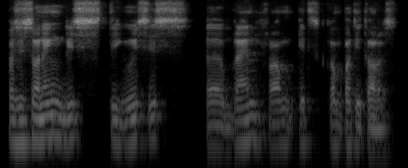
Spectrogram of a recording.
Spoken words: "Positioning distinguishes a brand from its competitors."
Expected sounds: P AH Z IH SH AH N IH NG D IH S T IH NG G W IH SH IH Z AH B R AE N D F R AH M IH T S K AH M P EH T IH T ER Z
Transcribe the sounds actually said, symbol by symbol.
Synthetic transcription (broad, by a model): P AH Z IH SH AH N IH NG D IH S T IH G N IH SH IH S AH B R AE N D F R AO M IH T S K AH M P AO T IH T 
